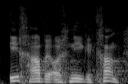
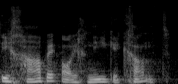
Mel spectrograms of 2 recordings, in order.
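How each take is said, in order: First: Said in the usual way. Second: Slow, weighty words; slow solemn verdict. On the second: Shown as a demonstration. Jesus rejecting the workers, slow solemn verdict. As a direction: let each word fall heavily.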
